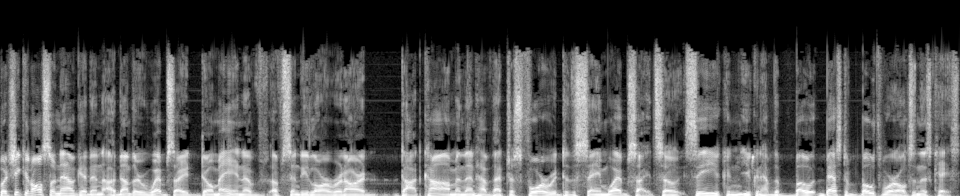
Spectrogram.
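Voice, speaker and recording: A man's fairly low voice at a fairly quick clip, lively in intonation, with hardly any pauses and very even loudness. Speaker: podcast co-host and producer. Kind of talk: casual chat. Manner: animated.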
